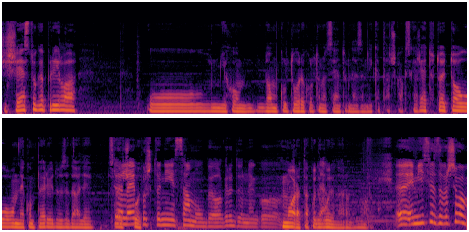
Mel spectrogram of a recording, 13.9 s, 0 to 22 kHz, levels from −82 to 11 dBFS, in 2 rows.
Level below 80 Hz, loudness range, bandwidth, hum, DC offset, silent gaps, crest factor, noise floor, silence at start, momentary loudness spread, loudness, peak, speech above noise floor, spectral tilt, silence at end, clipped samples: -54 dBFS; 3 LU; 11 kHz; none; under 0.1%; none; 14 dB; -53 dBFS; 0 s; 11 LU; -26 LUFS; -12 dBFS; 27 dB; -5.5 dB/octave; 0 s; under 0.1%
